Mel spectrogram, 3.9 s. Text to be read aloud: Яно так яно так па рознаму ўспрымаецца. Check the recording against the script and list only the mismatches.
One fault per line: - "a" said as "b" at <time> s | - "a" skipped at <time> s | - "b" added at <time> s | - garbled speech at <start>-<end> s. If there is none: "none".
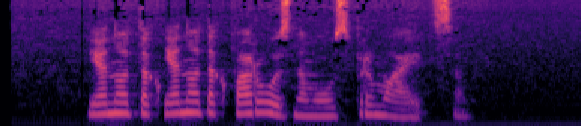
none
